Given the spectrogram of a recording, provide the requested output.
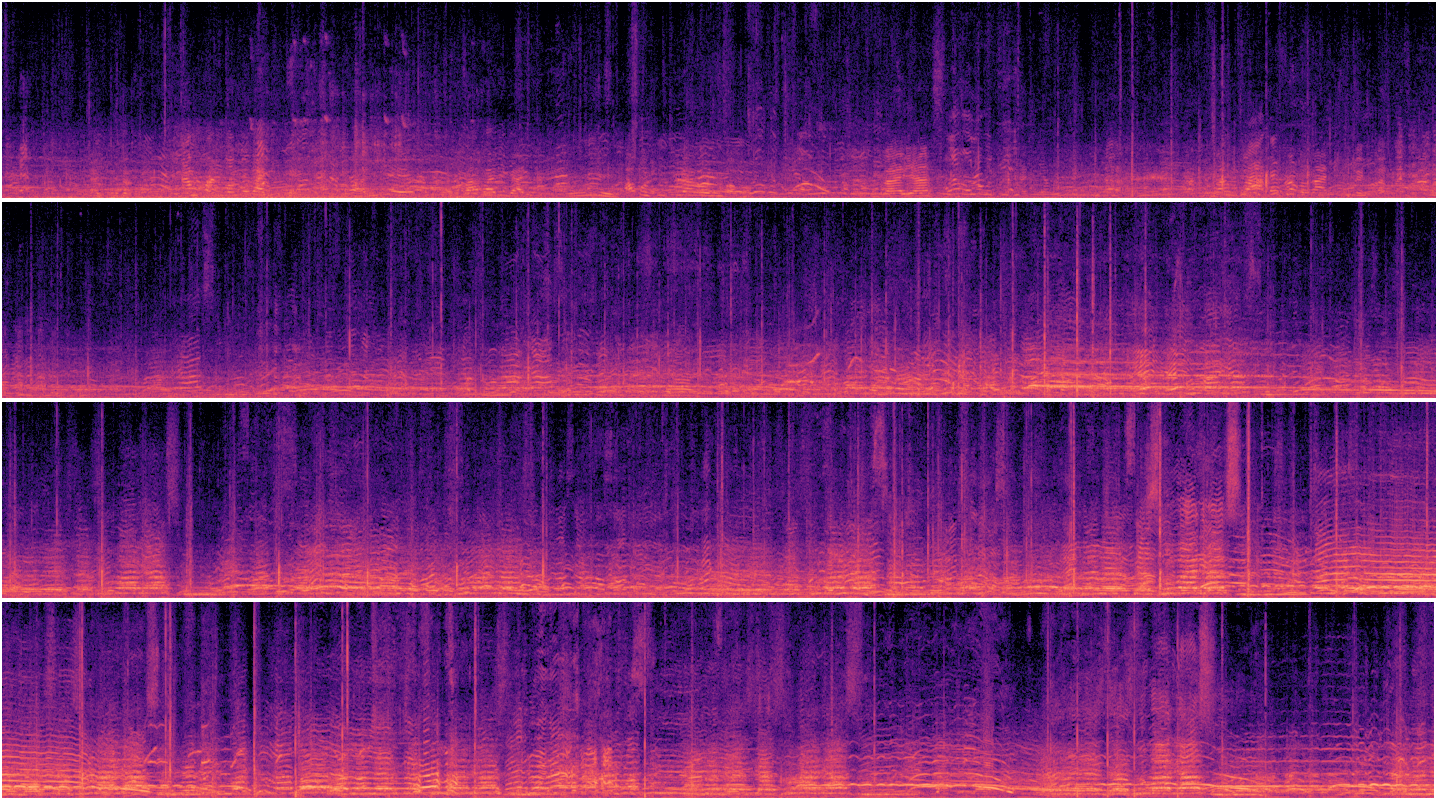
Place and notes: Urban Centre, Binga, Zimbabwe - Women's March to Freedom Square
recordings from the first public celebration of International Women’s Day at Binga’s urban centre convened by the Ministry of Women Affairs Zimbabwe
